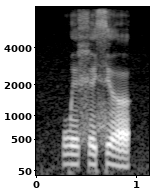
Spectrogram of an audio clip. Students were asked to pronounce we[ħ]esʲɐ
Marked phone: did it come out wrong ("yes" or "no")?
yes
